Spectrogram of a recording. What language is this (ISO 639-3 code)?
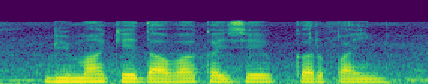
bho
